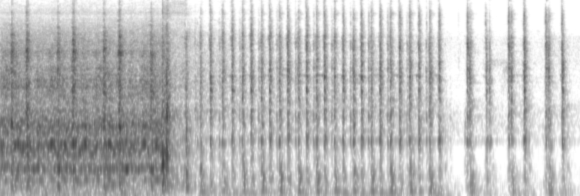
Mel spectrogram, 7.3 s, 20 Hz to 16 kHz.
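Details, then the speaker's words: 1974 Ford F100 4x4 with 390FE big block and electric fuel pump: cranks, catches and idles with a lumpy burble and stumble, no longer smooth; misfire, old spark module to be swapped in to see if it runs better. "it's just got kind of a like a burble and a stumble it's just not smooth and it used to be smooth so let's try that"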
